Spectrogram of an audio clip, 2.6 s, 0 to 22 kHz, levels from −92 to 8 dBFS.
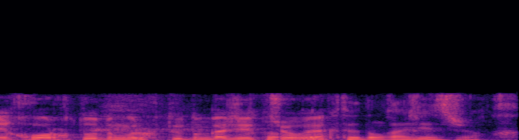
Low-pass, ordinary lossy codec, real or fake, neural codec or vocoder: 7.2 kHz; AAC, 48 kbps; real; none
